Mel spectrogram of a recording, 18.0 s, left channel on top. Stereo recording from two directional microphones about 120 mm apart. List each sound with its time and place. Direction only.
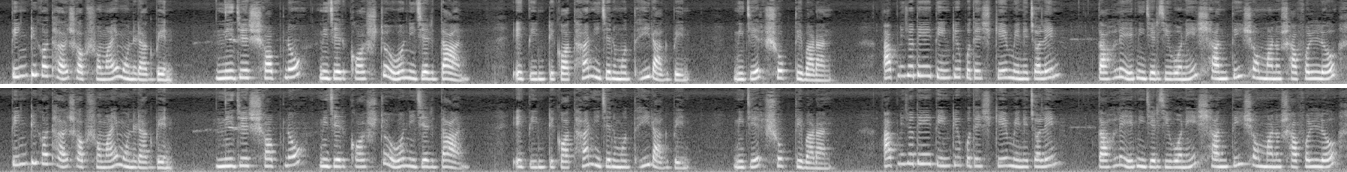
0.1 s speech: 35° left (ahead or behind)
1.3 s a woman's voice: 15° left (ahead or behind)
4.3 s a woman's voice: 45° left (ahead or behind); by 17.9 s 30° left (ahead or behind)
